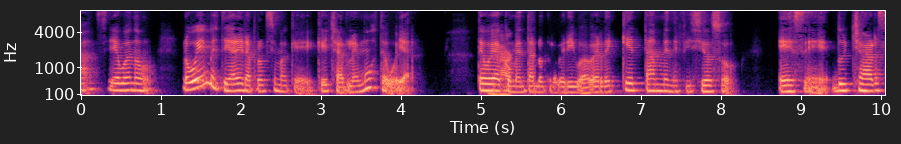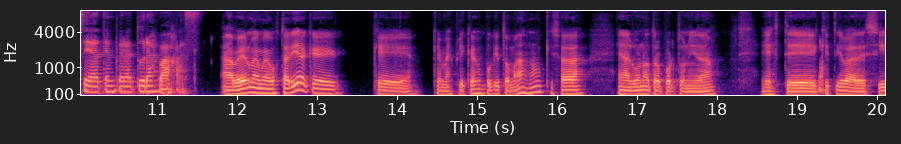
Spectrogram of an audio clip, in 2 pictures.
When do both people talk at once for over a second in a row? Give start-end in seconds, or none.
none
